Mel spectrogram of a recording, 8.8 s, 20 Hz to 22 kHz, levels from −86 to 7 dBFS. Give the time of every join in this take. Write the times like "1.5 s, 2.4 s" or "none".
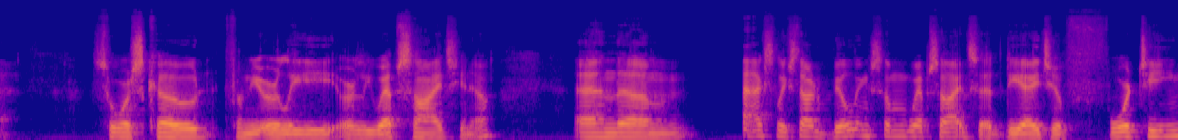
1.7 s, 5.6 s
